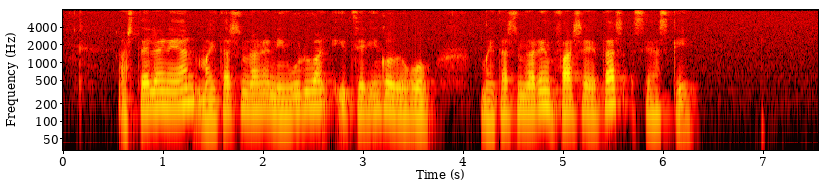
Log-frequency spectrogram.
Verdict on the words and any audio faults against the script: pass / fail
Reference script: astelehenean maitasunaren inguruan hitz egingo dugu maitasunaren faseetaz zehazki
pass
